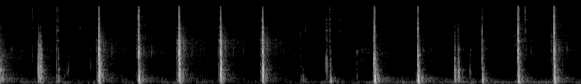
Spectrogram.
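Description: A hatchet chops into wood with sharp, steady knocks.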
